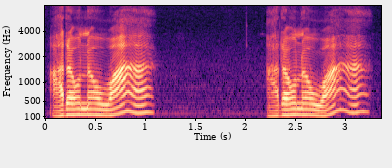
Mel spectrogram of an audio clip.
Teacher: she kind of sings it, really extending that vowel.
